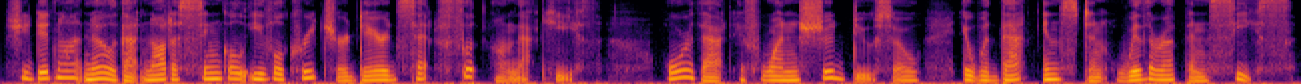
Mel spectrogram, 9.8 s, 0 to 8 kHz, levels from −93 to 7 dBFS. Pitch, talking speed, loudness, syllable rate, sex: 180 Hz, 190 wpm, -20 LUFS, 4.7 syllables/s, female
